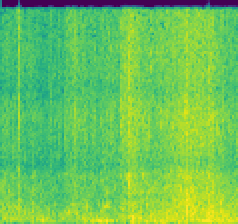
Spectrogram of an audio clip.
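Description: Water splashing and churning as a dog surges through shallow bay water, building louder toward the end.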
